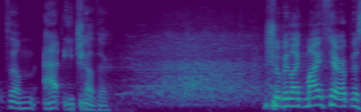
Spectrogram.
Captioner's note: laughter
